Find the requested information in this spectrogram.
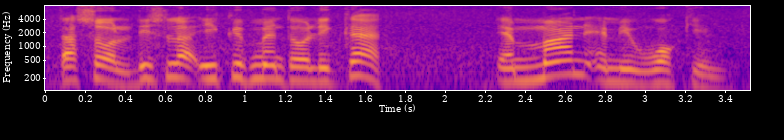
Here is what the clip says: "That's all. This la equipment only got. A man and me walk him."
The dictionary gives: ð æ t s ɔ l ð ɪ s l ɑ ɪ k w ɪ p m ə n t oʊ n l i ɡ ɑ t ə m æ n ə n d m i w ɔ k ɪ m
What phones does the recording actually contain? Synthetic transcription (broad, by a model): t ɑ s ɔ l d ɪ s l ɑ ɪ k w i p m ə n t oʊ l i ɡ ɑ t ə m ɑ n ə m i w ɔ k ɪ m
